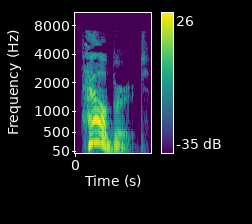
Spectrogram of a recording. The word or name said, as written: halbert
